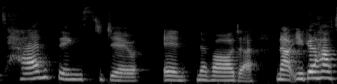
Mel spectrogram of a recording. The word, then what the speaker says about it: Nevada: It is, I know it is Nevada. But for some bizarre reason, and I couldn't tell you for why, I don't know, but we would pronounce it, we'd add an R in there, so we'd say Nevada.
